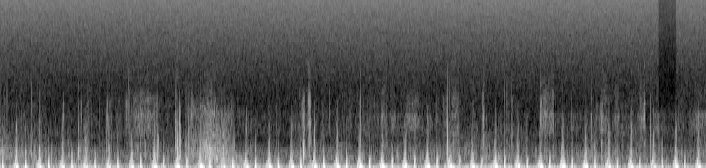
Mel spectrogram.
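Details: Rapid, low heart thumps with slightly uneven spacing and brief rubbing noises from chest contact; an irregular heartbeat brought on by pressing on the chest.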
